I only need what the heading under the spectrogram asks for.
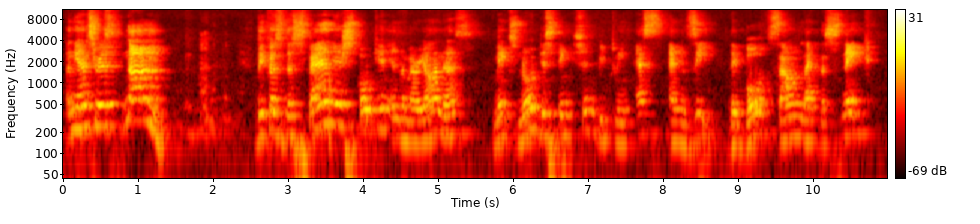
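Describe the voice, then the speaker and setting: A fairly high-voiced man lecturing as a priest, joking and wandering off into asides while he keeps asking his listeners "okay?" and "right?". He is heard from a distance in an echoey hall. A faint hum of noise sits under his voice. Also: slow, a bit bright. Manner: jokey, digressive, checks in with "Okay?" and "right?". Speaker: priest giving a genealogy talk. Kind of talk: lecture presentation. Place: hall at a symposium.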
